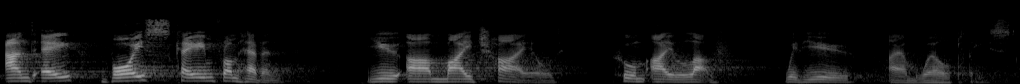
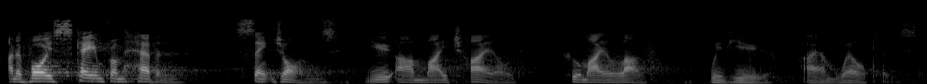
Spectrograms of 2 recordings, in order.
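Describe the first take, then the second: First: Slow, measured congregational reading; reading scripture aloud. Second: Reading scripture with a name. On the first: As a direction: read it slowly together with the people. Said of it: "Shall we read it together?". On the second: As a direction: say it gently as if spoken to you. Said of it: "shall we try that again?". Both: Shown as a demonstration.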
